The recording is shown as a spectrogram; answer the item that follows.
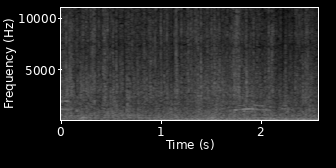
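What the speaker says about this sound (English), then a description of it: "the rain's hitting off the car" Rain drumming steadily on a car roof and body, a dense, continuous patter with a low rumble underneath, close and moderately loud throughout.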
